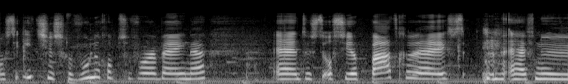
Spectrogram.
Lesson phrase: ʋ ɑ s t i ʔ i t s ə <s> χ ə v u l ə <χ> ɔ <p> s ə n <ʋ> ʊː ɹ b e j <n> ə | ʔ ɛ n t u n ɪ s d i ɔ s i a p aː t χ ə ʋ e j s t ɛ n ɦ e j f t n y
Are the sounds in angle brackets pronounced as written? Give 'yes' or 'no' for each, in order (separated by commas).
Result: yes, yes, yes, no, yes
